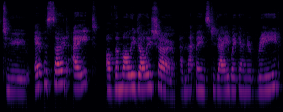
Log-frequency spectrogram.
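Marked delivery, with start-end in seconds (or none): 0.0-3.5 put-on welcoming the kids to the show; kids' show host. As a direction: greet the children like a TV host.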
